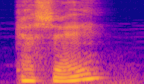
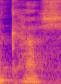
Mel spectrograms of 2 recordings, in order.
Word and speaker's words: cache: in all weapons cache cache have I been pronouncing it wrong is a cash okay yes what does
